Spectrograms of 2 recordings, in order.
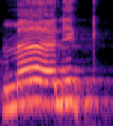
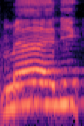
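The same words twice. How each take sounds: First: The final k has no vowel after it. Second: The final k is followed by a short i. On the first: The speaker calls it wrong. "ويسكنها" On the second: The speaker calls it right. "الصحيح"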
